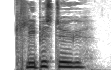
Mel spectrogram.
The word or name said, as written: klippestykke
